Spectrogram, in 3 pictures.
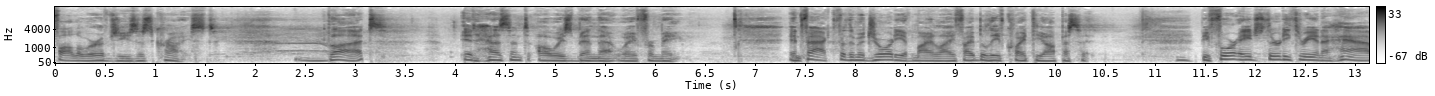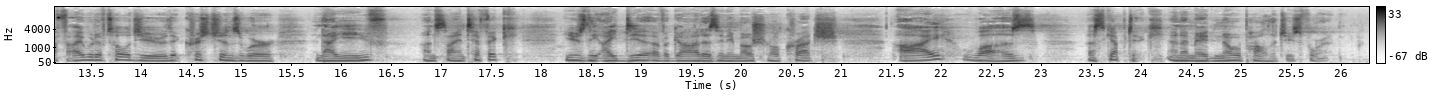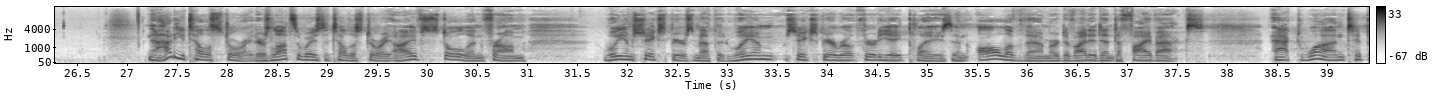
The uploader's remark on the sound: Recorded live from Capital Church in Meridian, Idaho.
